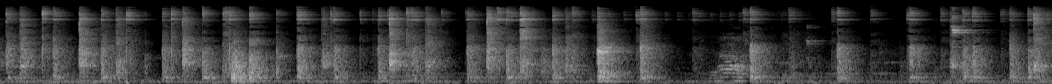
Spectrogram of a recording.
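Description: Table tennis ball being hit back and forth in forehand practice: quick, sharp clicks of the ball off the rubber paddle and the table top, about three a second.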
